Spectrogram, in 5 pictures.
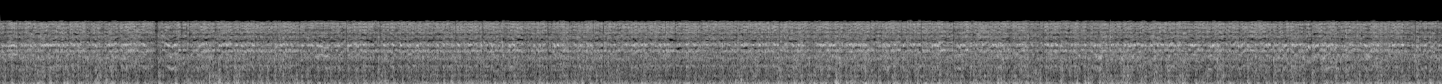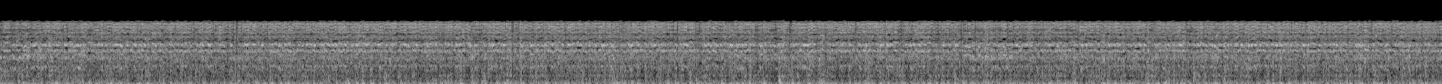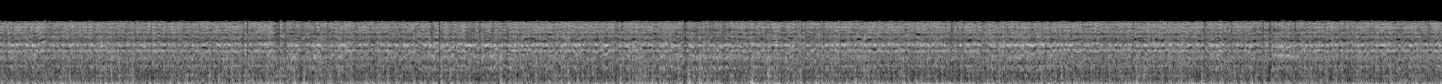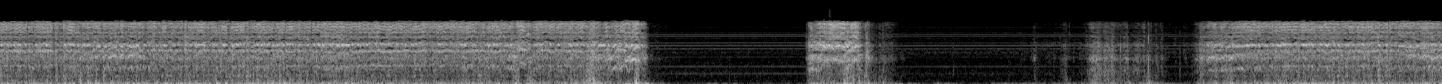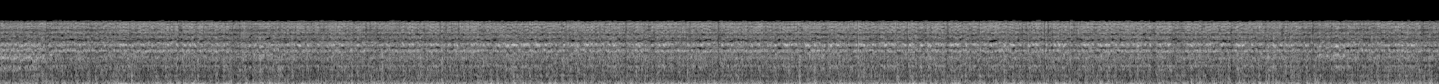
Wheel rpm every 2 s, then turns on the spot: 230, 230, 230, 230, 240, 230, 220, 220, 240, 230, 230, 230, 220, 230, 230, 230, 220, 220, 220, 220, 230, 230, 220, 230, 200, 50, 30, 50, 210, 220, 230, 230, 230, 240, 230, 230.
none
